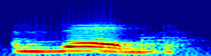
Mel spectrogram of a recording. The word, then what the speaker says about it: read: this is read spelling same spelling just the pronunciation is different it is red red red democracy and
